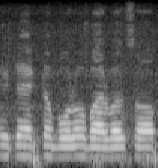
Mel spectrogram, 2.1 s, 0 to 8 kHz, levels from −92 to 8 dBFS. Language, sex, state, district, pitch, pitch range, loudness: Bengali, male, West Bengal, Jalpaiguri, 135 Hz, 130-140 Hz, -16 LUFS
